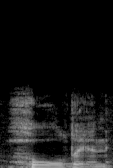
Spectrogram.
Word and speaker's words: Houlden: all of you grammar nazis out there it's pronounced Holden it's not bounced fooled in its Holden to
